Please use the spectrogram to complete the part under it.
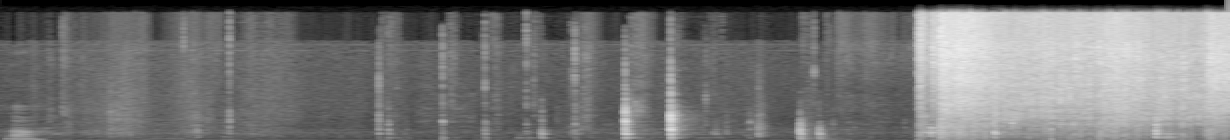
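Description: Onions drop into a hot pan and burst into a loud, steady sizzle that fills the last couple of seconds, after a stretch of quiet clicks and utensil taps.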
